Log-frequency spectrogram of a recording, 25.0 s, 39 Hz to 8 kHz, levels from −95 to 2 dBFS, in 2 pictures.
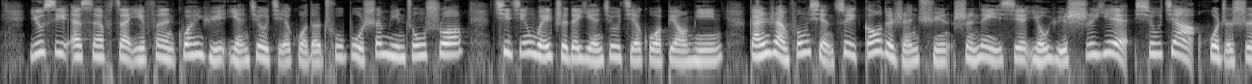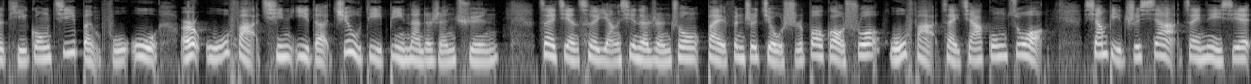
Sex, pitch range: female, 170-245 Hz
